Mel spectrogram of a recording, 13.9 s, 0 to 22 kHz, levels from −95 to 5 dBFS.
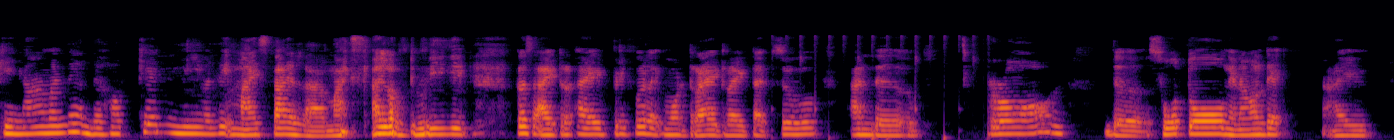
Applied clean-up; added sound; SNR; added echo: neural mask model DeepFilterNet 3.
